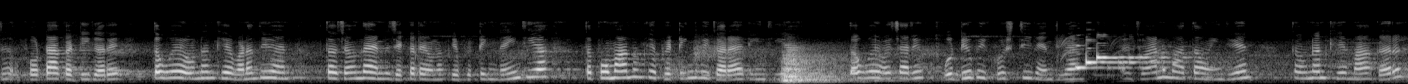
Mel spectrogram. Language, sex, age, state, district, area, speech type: Sindhi, female, 45-60, Gujarat, Junagadh, urban, spontaneous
